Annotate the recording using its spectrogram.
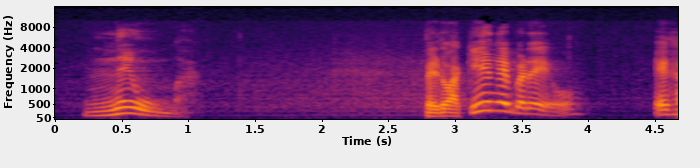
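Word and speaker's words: πνεῦμα: Y dice que se pronuncia neuma, neuma.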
